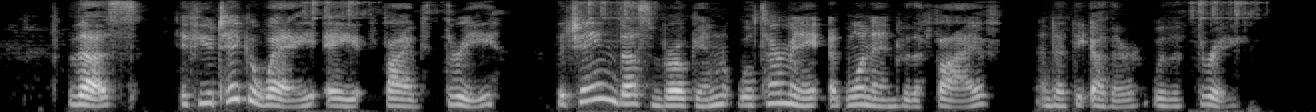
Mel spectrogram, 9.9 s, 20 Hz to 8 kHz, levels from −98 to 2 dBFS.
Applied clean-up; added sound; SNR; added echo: classical method spectral subtraction.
